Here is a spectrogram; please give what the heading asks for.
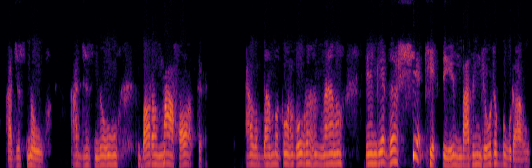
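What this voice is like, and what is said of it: Poor fake Cajun accent. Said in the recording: “That was the worst attempt at a Cajun accent... So bad.”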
